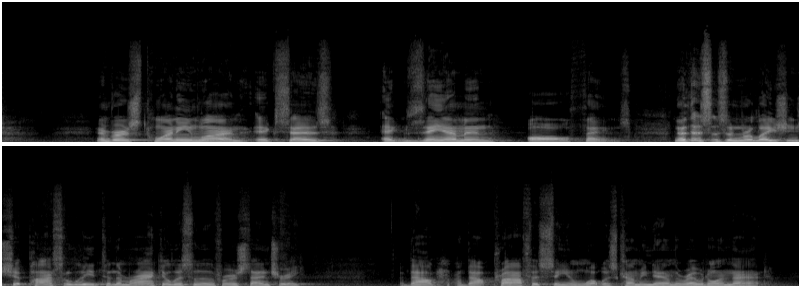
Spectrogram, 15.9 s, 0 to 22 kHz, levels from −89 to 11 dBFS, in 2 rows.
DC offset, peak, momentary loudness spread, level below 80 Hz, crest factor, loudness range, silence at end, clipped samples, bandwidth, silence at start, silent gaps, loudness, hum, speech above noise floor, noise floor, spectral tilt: under 0.1%; -14 dBFS; 10 LU; -66 dBFS; 20 dB; 6 LU; 0.4 s; under 0.1%; 16 kHz; 0 s; none; -34 LUFS; none; 35 dB; -68 dBFS; -6 dB/octave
